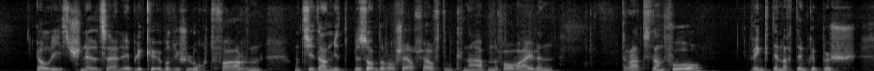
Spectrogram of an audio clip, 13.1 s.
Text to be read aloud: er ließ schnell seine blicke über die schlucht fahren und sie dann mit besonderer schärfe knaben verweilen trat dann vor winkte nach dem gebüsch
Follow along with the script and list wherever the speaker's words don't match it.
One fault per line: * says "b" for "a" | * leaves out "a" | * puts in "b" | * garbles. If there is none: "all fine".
* puts in "auf dem"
